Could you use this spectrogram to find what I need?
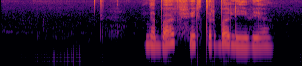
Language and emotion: Russian, neutral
